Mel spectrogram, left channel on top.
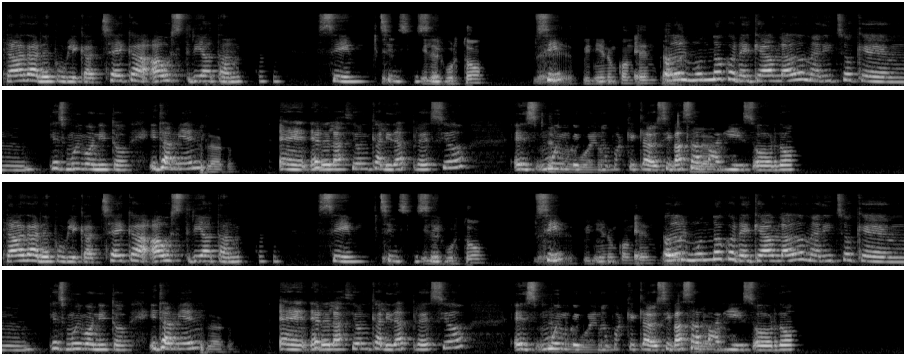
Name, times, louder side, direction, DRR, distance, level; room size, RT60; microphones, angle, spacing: voice 1, 0.0-2.4 3.2-4.4 5.3-5.6 5.9-6.0 6.6-11.0 11.8-13.7 14.1-16.9, right 1 dB, 5° right, 0.3 m, -23 dB
voice 2, 4.2-4.8 5.3-6.7 11.1-11.2 14.4-15.1 15.9-16.2, left 4 dB, 85° left, 0.5 m, -33 dB
2.6 x 2.3 x 2.3 m
head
